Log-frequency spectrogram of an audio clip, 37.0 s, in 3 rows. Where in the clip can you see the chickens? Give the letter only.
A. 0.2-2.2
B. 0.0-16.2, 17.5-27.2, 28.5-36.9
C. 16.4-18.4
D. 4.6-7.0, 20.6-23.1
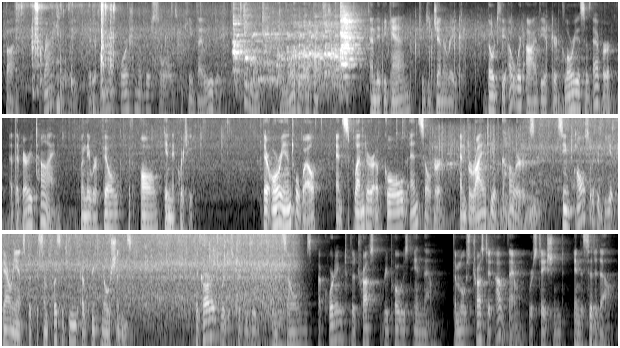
D.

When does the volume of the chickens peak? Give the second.
7 s.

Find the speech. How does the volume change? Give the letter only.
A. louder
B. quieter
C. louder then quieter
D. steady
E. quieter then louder
C.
